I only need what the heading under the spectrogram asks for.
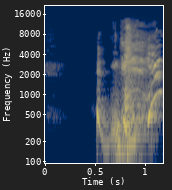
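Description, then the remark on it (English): A single sudden sneeze bursts out after a brief quiet pause, sharp and fairly loud with a breathy, noisy tail trailing off over about half a second. “Bless you.”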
